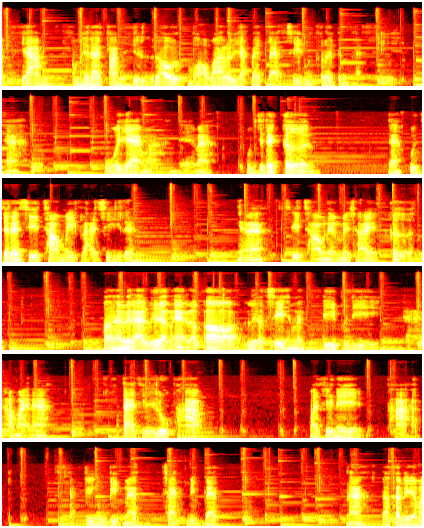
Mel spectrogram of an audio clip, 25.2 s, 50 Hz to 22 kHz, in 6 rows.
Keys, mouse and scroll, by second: 0.4-1.9 drag, 2.9-3.4 drag, 4.1-4.7 drag, 5.4-6.3 drag, 7.5-8.2 drag, 8.8-9.6 drag, 10.6 click, 11.1 click, 11.9 click, 12.5 ctrl+middle click, 13.1 click, 15.7 ctrl+middle click, 15.8-16.7 ctrl+scroll down 2, 16.9-17.3 ctrl+scroll up 1, 17.3 ctrl+scroll down 1, 17.8 click, 19.9 click, 22.3 click, 23.7-24.4 drag.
